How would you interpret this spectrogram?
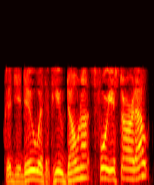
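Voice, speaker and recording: A woman's voice: lowish voice, animated, fast talker, slightly rough, dry recording, phone-quality sound, pitched above the performer's own voice. A woman voicing a blunt, folksy, scolding older countrywoman who is easily affronted, in a storybook reading. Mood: rebuking.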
